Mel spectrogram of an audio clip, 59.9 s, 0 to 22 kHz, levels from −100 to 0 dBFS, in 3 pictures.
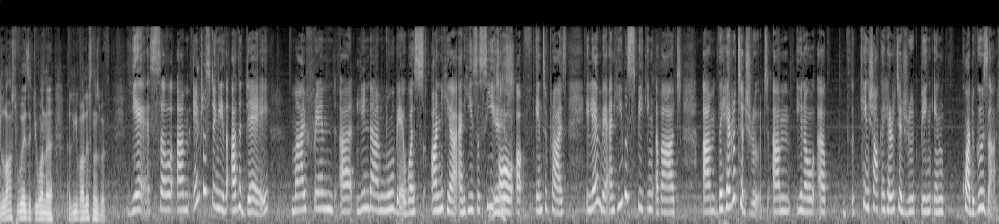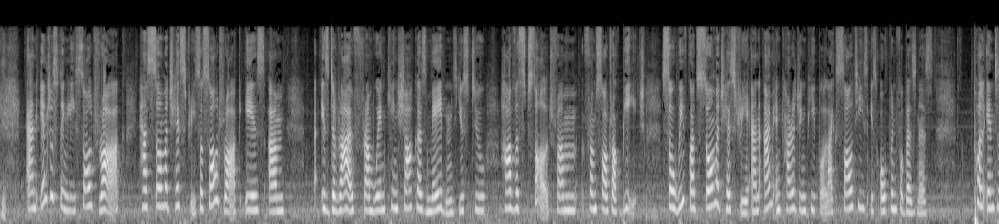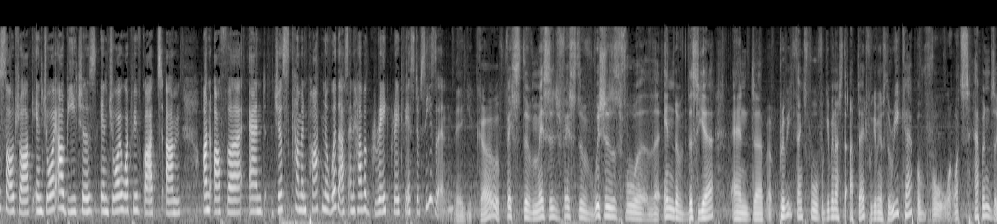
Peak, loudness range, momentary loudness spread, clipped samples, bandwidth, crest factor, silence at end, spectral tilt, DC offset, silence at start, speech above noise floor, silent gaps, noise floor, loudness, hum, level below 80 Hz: -2 dBFS; 3 LU; 9 LU; under 0.1%; 13 kHz; 16 dB; 0 s; -5.5 dB/octave; under 0.1%; 0 s; 21 dB; none; -39 dBFS; -18 LUFS; none; -40 dBFS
